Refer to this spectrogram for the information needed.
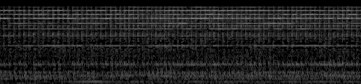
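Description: A school bell rings continuously, a steady, shrill metallic jangle that holds at an even level for the whole few seconds, with no voices over it.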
